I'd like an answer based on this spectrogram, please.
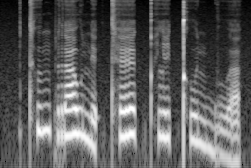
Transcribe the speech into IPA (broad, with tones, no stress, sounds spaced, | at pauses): tʰ ɯ˥˩ ŋ p r a˥˩ w n e˨˩ ʔ tʰ ɛː˥˩ k̚ pʰ l i˦˥ t̚ kʰ u˧ n b u˨˩ a̯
